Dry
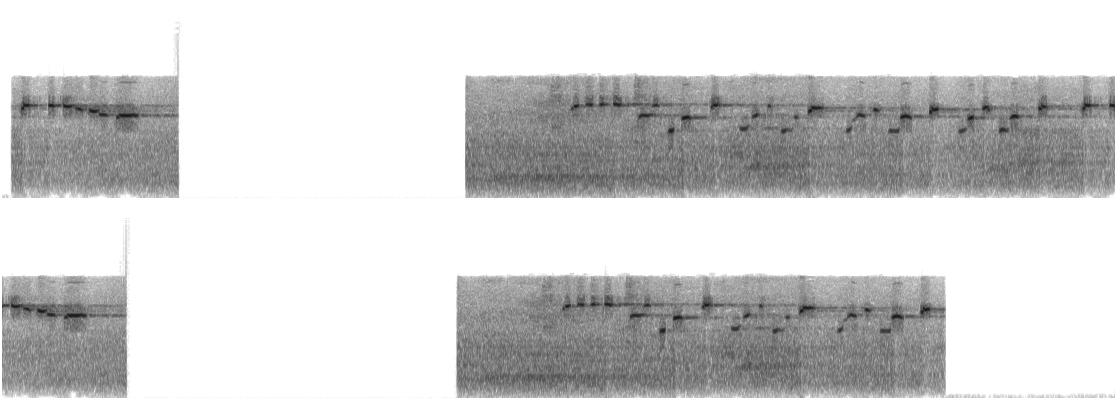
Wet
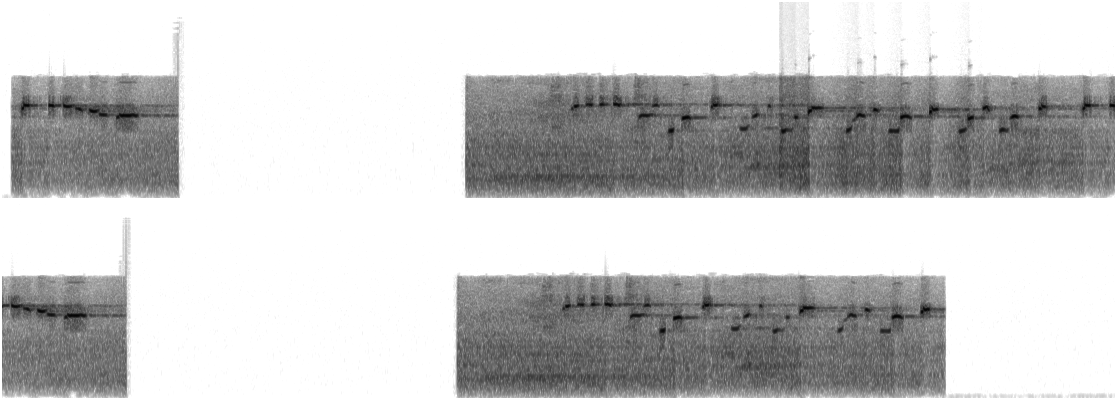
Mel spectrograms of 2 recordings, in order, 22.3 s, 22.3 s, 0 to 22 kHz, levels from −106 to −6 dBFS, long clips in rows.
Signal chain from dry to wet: HPF 56 Hz; 7.78–9.81 three-band squash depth 100%; gain +8.5 dB

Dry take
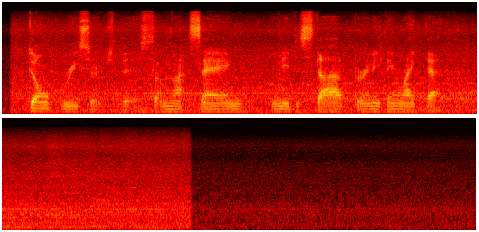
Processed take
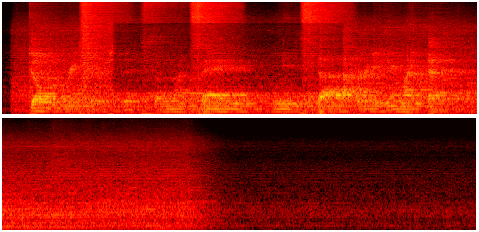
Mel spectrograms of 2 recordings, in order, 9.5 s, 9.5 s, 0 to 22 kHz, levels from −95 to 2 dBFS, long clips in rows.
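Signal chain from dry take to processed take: tracing distortion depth 0.44 ms; notches 60/120/180/240/300 Hz; non-linear reverb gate 0.48 s falling, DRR -4 dB; spectral gain 1.11–3.41, 790–10000 Hz -9 dB; in parallel at -5.5 dB: crossover distortion -48 dBFS; on the sum: gain -8.5 dB

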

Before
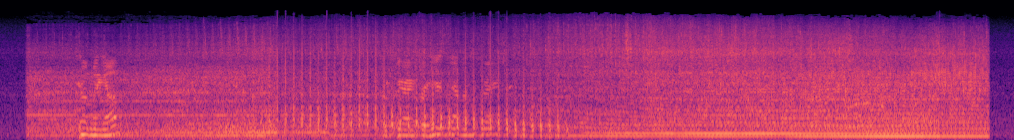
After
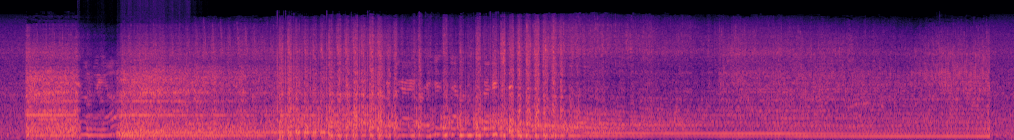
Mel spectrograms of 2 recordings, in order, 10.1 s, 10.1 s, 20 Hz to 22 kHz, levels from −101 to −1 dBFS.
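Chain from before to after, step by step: 0.77–1.91 median filter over 3 samples; 5.63–7.18 EQ curve 140 Hz 0 dB, 230 Hz +4 dB, 460 Hz +8 dB, 2300 Hz -4 dB, 6700 Hz +1 dB; negative-ratio compressor -36 dBFS, ratio -1; thin delay 62 ms, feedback 65%, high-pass 4600 Hz, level -11 dB; gain +1.5 dB

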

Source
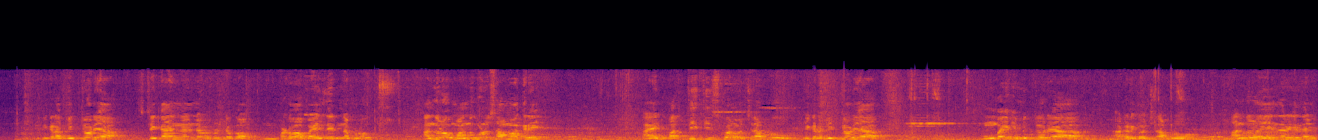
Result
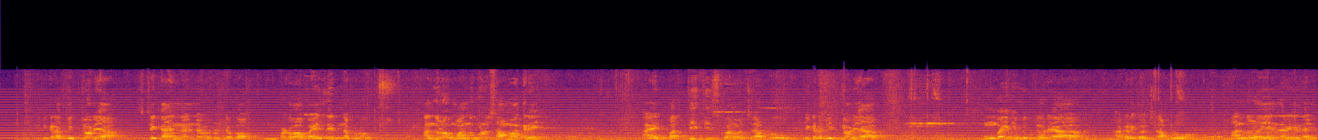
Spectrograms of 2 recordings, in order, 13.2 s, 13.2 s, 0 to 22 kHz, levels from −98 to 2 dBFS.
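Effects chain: buzz 400 Hz, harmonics 20, -38 dBFS -5 dB/oct; gain +2 dB

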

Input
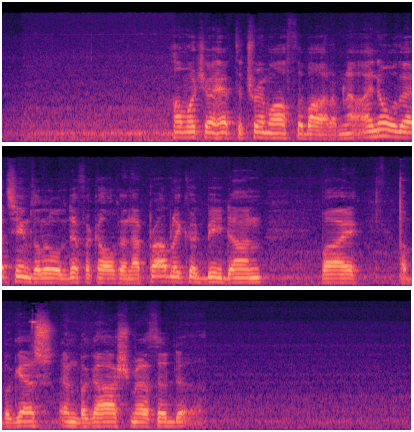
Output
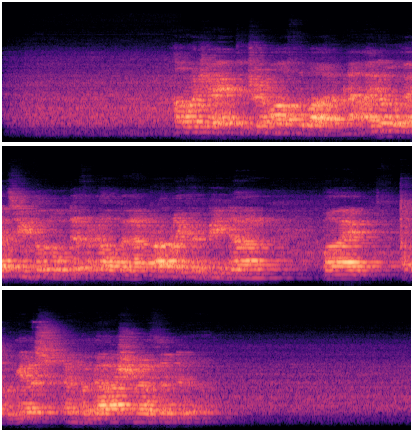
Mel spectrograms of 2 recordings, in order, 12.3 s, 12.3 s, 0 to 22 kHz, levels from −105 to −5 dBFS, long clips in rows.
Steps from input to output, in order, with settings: HPF 790 Hz 24 dB/oct; air absorption 360 m; reverb RT60 0.95 s, pre-delay 3 ms, DRR -12.5 dB; gain -3.5 dB

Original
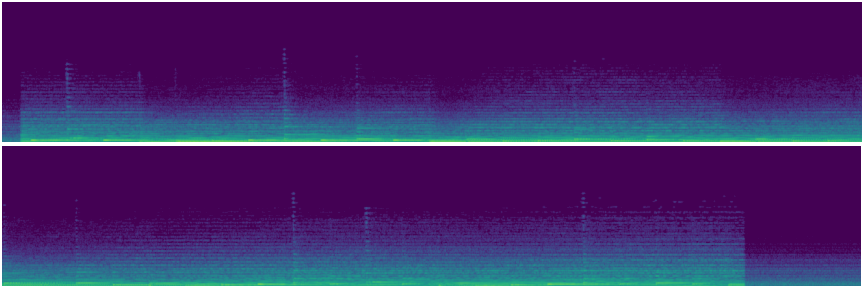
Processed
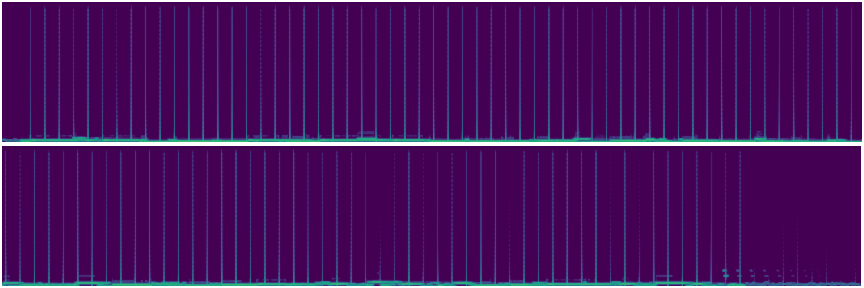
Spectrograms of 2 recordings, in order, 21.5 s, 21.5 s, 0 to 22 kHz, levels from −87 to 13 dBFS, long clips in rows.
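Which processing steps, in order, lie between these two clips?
8.03–8.48 dynamic EQ 170 Hz, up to +4 dB, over -34 dBFS, Q 0.82; loudest bins only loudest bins 2; in parallel at +1 dB: negative-ratio compressor -25 dBFS, ratio -0.5; on the sum: comb 6.7 ms, depth 31%; on a send: thin delay 0.167 s, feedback 65%, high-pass 3300 Hz, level -12.5 dB; on the sum: crackling interface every 0.18 s, samples 64, repeat, from 0.36; gain -7.5 dB

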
